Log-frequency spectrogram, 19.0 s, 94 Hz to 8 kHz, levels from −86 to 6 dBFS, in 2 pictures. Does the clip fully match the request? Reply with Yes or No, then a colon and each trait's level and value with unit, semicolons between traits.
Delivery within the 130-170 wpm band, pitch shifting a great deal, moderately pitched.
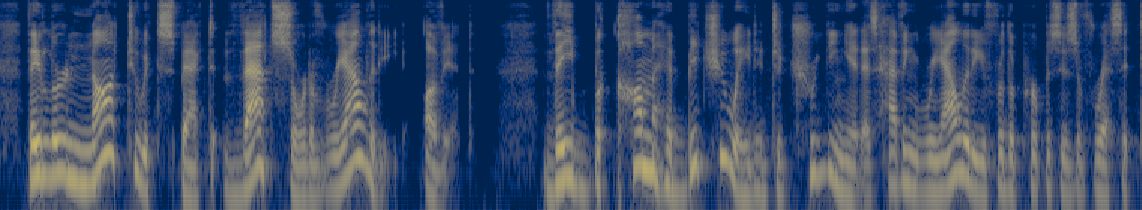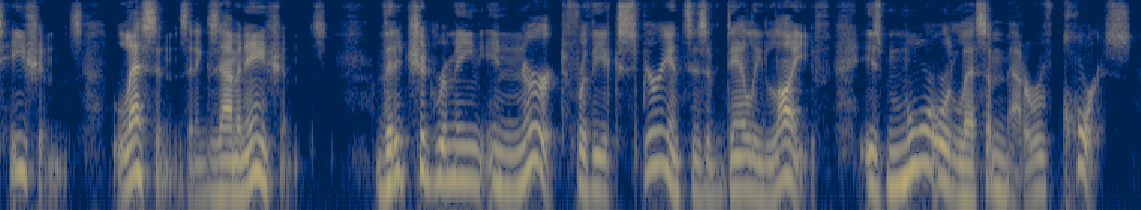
Yes: average, 150 wpm; wide, 7.1 semitones; medium, 155 Hz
